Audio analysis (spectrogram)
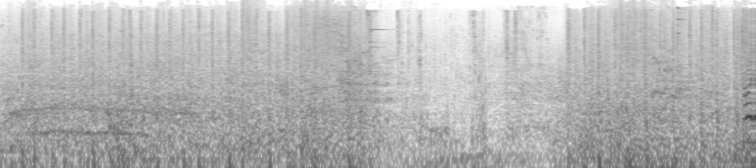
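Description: Fortnite Battle Royale gunfire, bursts of rapid shots close by, easing into a quieter stretch midway before firing picks up again.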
